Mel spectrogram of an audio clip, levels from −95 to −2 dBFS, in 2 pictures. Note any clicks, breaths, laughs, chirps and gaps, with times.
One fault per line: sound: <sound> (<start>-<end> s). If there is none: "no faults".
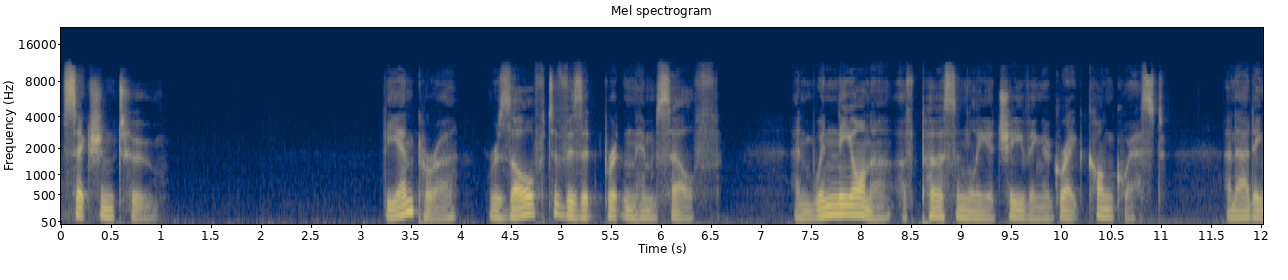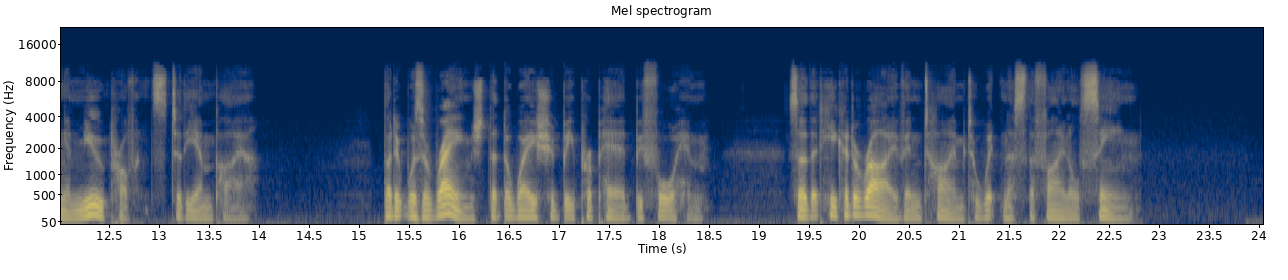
no faults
